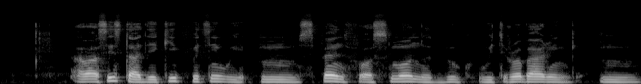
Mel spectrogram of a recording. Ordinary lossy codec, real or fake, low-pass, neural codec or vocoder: none; real; 14.4 kHz; none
